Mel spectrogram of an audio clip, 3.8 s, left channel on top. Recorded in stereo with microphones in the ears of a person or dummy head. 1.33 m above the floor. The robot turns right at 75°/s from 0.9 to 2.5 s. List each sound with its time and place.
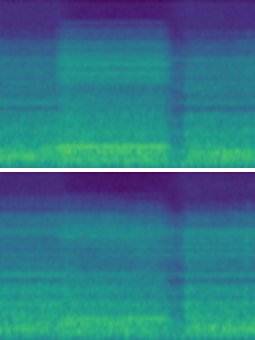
0.0 s an engine running: 150° right, 2.5 m; by 3.8 s 30° right, 2.5 m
